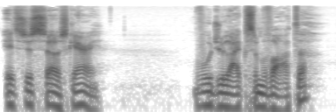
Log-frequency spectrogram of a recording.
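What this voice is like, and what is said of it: Bad put-on German accent. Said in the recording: “is that a German accent? ... Like German and Austrian. Kind of. ... I've done a bad accent”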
